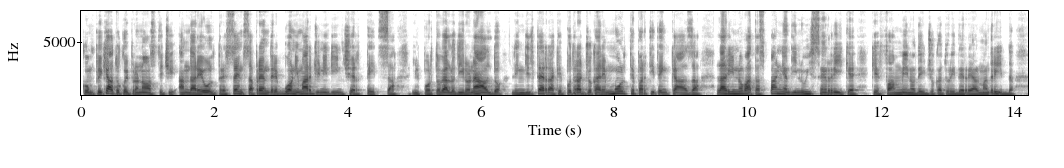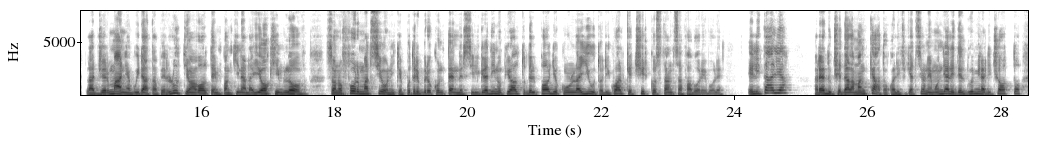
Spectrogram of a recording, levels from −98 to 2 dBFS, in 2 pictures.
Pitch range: 130-170 Hz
